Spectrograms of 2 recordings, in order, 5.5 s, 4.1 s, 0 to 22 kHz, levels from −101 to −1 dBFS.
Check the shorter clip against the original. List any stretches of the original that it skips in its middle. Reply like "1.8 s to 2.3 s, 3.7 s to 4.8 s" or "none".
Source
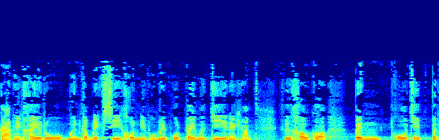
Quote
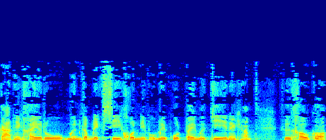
none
